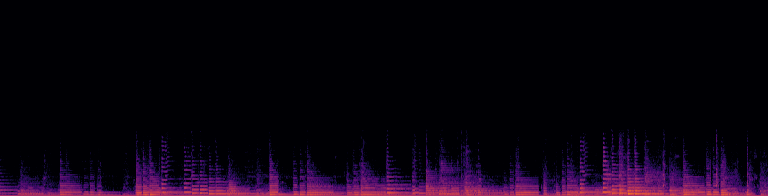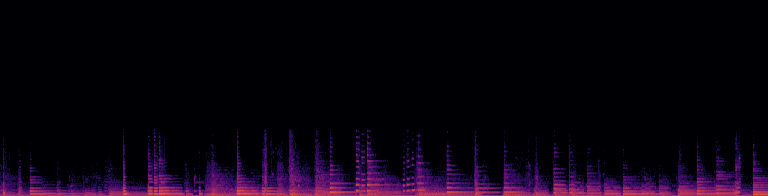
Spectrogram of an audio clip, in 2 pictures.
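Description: Four acoustic guitars playing a tango together, a plucked melody over strummed, rhythmic chords, with no singing: the instrumental opening of a tango medley.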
